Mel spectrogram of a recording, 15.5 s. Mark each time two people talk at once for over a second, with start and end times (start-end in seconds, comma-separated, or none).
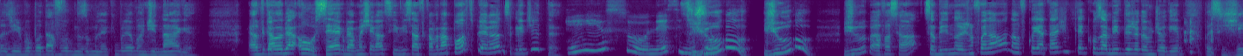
none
